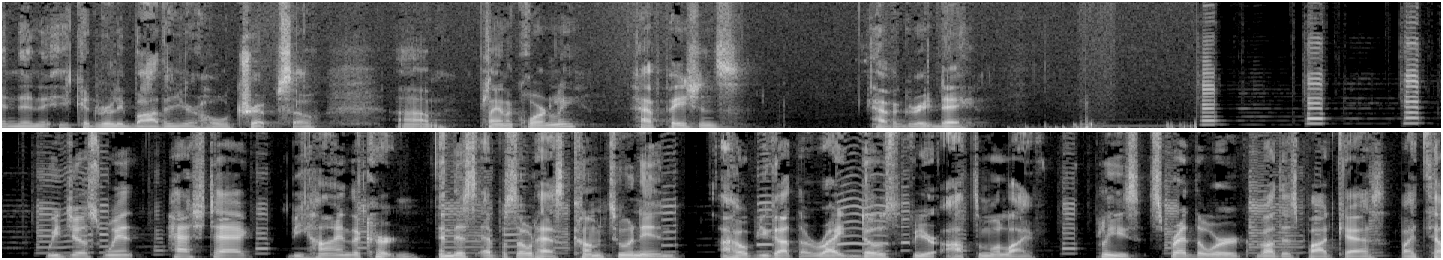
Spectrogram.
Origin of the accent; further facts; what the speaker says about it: South Louisiana, United States; moved away; also born or lived in Denver; I'm from South Louisiana, aka Cajun Country. I am a Cajun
